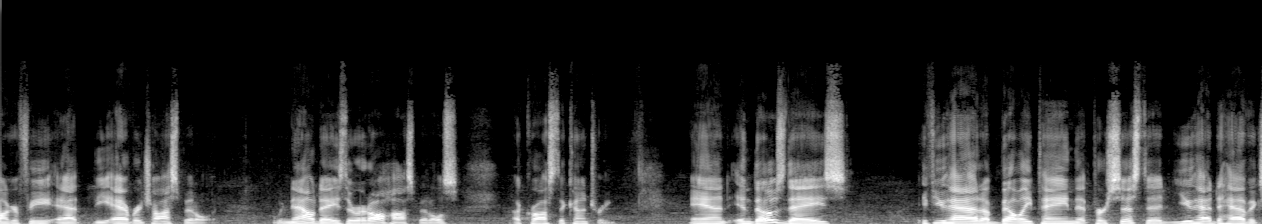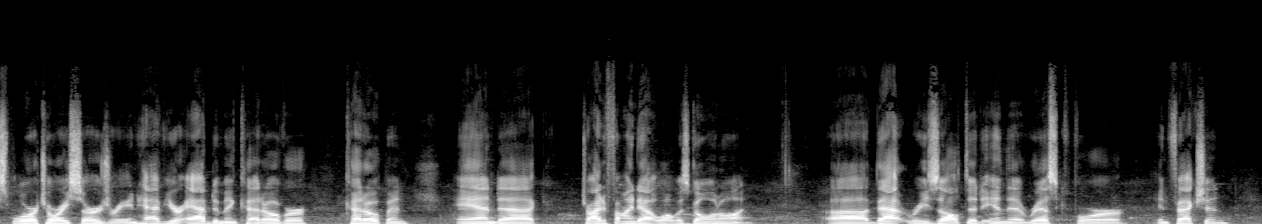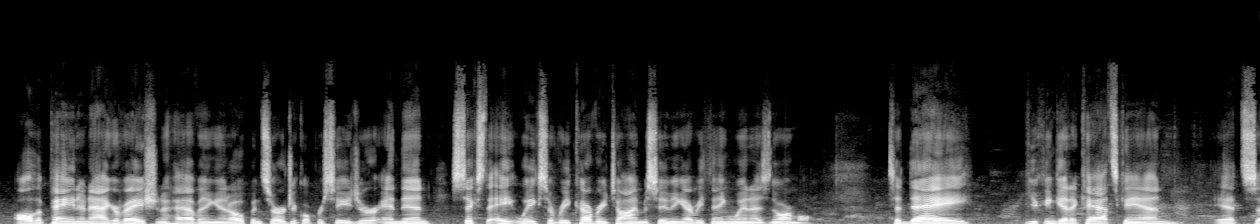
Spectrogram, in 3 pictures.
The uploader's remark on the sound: This week's episode is a little noisy, because we had an event! Interviews a wide variety of people from the IRHA Annual Conference this year in French Lick,. The conference took place for three days.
